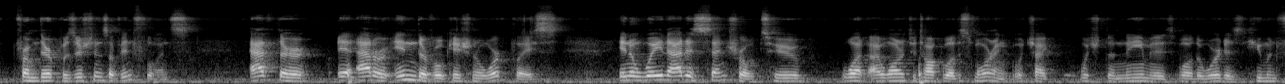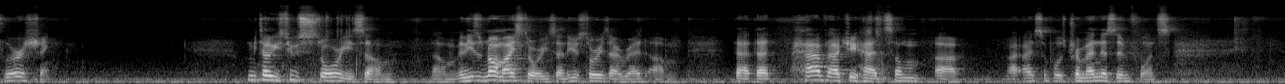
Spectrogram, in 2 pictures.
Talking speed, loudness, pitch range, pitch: 170 wpm, -21 LUFS, 120-165 Hz, 135 Hz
